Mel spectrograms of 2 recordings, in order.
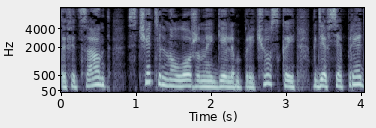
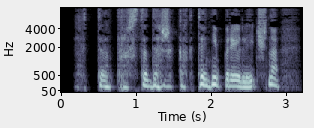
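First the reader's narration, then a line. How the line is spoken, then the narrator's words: Laughing. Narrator (Russian): говорит Винсент, смеясь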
